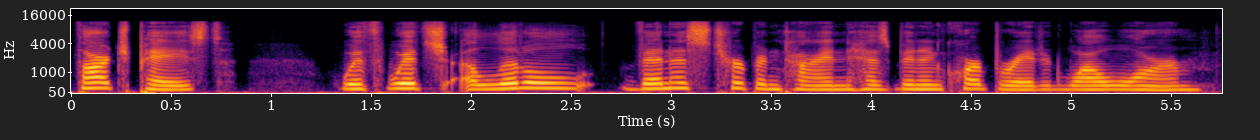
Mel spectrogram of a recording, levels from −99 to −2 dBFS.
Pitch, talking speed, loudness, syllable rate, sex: 205 Hz, 135 wpm, -19 LUFS, 5.0 syllables/s, female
